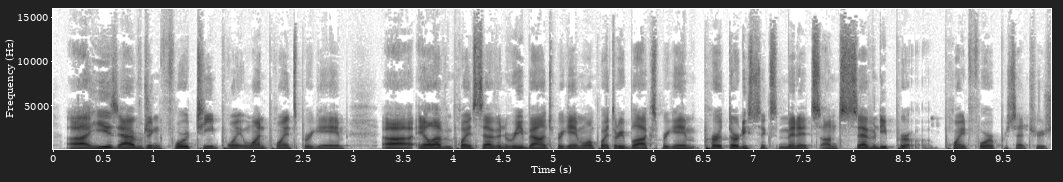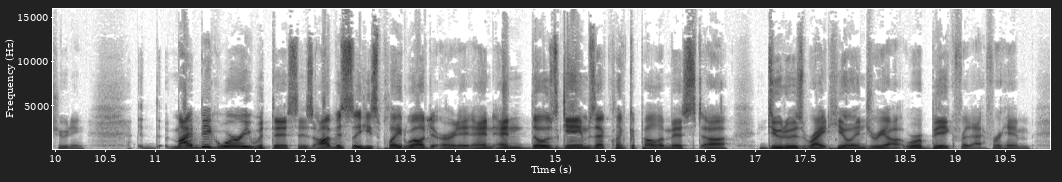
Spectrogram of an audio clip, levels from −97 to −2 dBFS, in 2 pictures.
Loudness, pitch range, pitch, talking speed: -19 LUFS, 125-145 Hz, 135 Hz, 205 wpm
